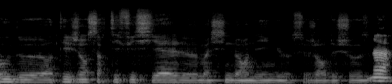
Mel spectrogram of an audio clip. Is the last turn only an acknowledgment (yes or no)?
no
